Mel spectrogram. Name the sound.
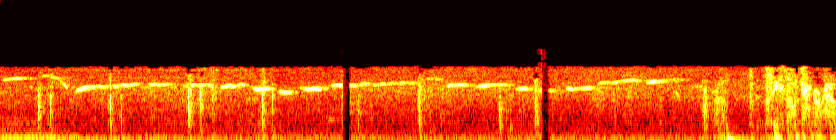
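man whistling a tune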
